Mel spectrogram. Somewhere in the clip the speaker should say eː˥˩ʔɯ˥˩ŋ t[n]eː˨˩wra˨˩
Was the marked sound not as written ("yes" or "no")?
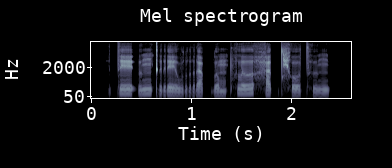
yes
